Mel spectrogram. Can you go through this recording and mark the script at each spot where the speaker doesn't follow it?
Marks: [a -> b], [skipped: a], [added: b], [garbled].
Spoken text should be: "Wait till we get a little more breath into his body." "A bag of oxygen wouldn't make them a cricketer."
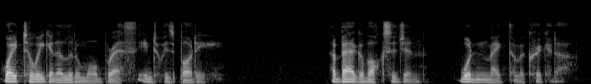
"Wait till we get a little more breath into his body." "A bag of oxygen wouldn't make them a cricketer."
